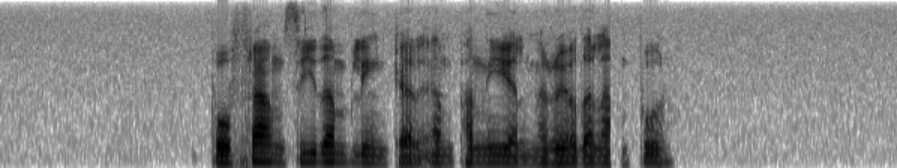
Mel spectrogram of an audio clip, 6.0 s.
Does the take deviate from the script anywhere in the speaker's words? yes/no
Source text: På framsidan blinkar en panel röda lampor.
yes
